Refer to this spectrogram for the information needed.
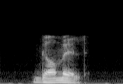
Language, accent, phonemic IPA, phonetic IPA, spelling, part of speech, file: Armenian, Eastern Armenian, /ɡɑˈmel/, [ɡɑmél], գամել, verb, Hy-գամել.ogg
- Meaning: 1. to nail down, rivet 2. to transfix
